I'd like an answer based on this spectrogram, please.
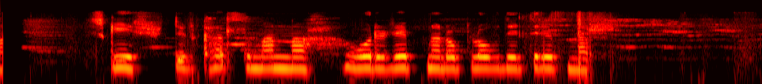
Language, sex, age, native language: Icelandic, male, 11, Icelandic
